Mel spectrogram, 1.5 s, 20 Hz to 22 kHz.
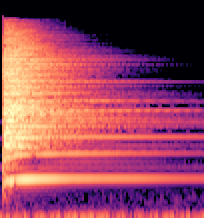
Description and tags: Recording of a single stroke played on the instrument Xiaoluo, a type of gong used in Beijing Opera percussion ensembles. Played by Ying Wan of the London Jing Kun Opera Association. Recorded by Mi Tian at the Centre for Digital Music, Queen Mary University of London, UK in September 2013 using an AKG C414 microphone under studio conditions. This example is a part of the "Xiaoluo" class of the training dataset used in [1].
beijing-opera, china, chinese, chinese-traditional, compmusic, gong, icassp2014-dataset, idiophone, peking-opera, percussion, qmul, xiaoluo-instrument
